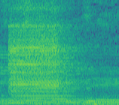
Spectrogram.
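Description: A quiz-show buzzer is tested during a Ramzan special competition, giving one short harsh electronic buzz of about a third of a second, then a fainter tail blending into room noise.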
